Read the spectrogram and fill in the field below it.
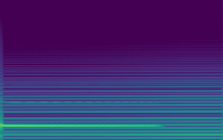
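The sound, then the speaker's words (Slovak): A steady, sustained electronic tone for the shield item in a video game hums alone for under two seconds. The synthetic tone has layered harmonics and dips slightly in pitch toward the end. “Toto je štít. Ten súvislý tón, ktorý sme počuli.”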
